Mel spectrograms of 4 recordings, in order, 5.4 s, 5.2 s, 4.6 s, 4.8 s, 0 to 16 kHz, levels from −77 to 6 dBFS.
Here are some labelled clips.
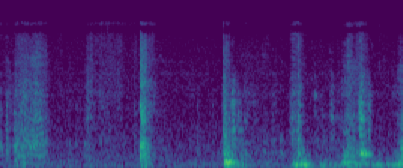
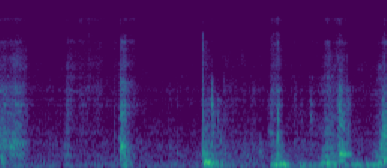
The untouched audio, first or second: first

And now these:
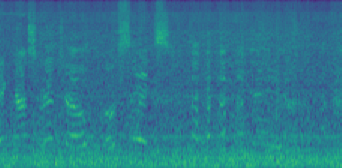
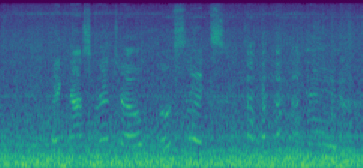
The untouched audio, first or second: second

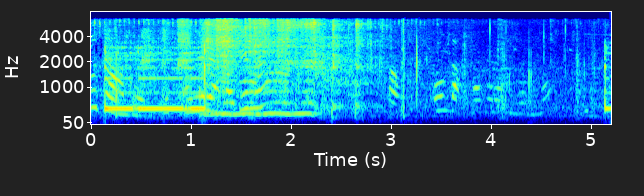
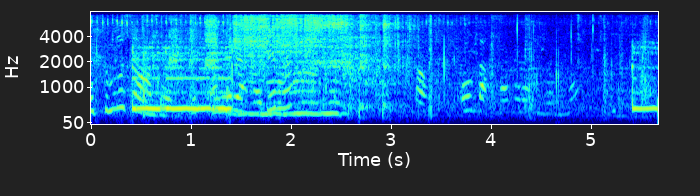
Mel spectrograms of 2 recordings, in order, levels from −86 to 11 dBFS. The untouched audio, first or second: first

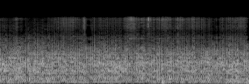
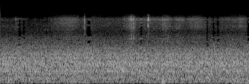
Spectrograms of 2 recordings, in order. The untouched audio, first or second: second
